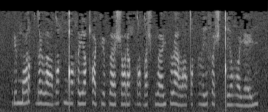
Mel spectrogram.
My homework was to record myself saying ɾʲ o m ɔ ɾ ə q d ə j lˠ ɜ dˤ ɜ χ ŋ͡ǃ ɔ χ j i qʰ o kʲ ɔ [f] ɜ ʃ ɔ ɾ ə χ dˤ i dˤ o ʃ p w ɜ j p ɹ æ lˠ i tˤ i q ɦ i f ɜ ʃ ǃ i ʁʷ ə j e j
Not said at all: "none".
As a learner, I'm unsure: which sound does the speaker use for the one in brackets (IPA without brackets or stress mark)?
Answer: p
